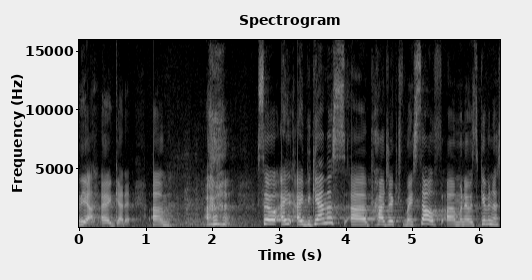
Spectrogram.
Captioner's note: laugh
